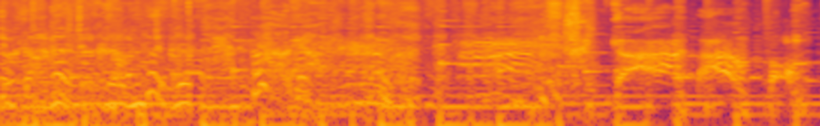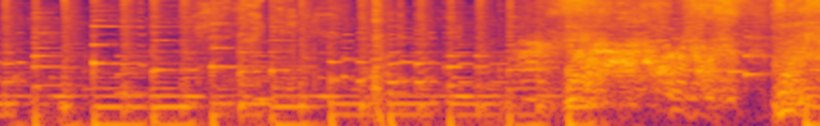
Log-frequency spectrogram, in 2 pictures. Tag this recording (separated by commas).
Speech, Music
